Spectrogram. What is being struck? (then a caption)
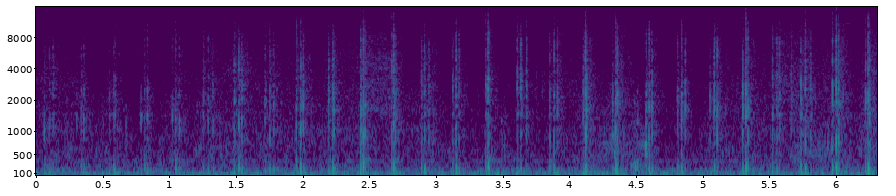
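Spiky rubber ball. A spiky rubber ball is tapped and handled up close, giving a quick, steady run of short, dull taps. Each tap is brief and soft, with a low body and a faint bright edge, over a constant low background hum.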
